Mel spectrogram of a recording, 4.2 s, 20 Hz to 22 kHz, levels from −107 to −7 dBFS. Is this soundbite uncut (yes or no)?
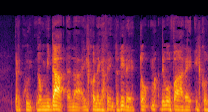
yes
